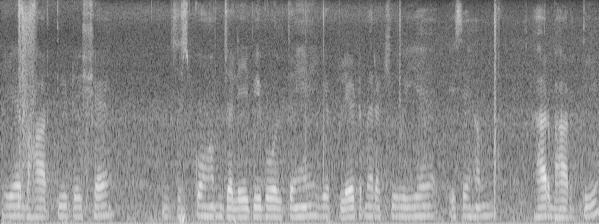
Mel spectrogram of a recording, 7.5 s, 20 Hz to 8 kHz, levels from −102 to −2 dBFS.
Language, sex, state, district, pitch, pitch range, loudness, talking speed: Hindi, male, Madhya Pradesh, Katni, 125 Hz, 120-130 Hz, -20 LUFS, 150 wpm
